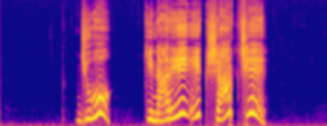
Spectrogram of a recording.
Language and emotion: Gujarati, surprised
